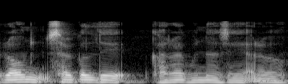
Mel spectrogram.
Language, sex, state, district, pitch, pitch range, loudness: Nagamese, male, Nagaland, Kohima, 100 Hz, 95-105 Hz, -15 LUFS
